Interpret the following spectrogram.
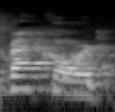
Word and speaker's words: record: If you pronounce record as record with a stress on R-E, it is a noun, and it either means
